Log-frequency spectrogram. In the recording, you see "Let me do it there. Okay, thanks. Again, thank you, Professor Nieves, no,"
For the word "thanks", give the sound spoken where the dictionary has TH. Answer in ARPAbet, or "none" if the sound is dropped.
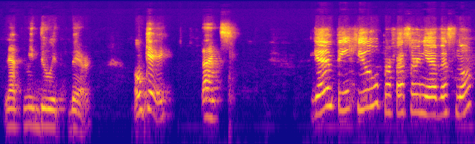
T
